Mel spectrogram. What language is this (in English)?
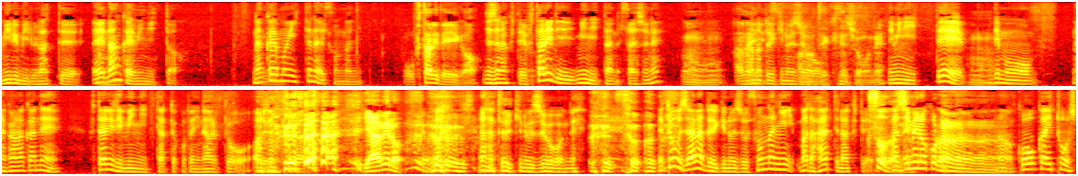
Japanese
